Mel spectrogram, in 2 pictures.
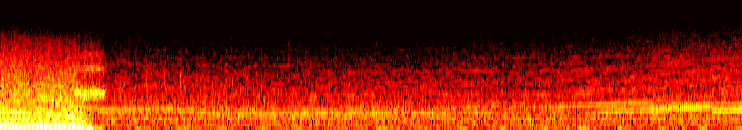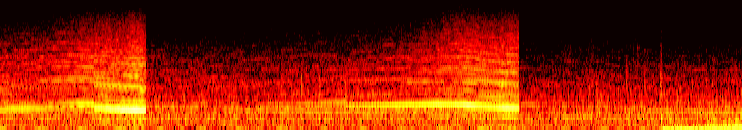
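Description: A racing car engine idles quietly and blips its revs now and then.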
